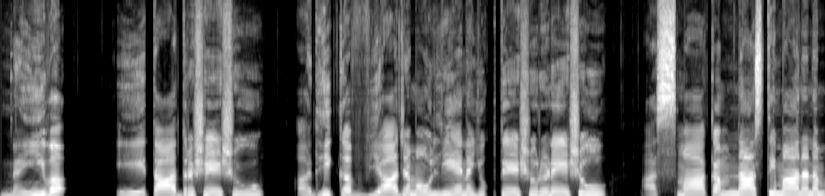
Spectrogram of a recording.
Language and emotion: Sanskrit, disgusted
